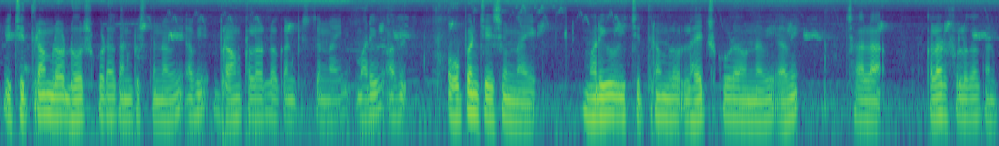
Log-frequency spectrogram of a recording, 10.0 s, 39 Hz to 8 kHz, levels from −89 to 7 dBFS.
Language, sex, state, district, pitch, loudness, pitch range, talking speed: Telugu, male, Telangana, Mahabubabad, 115 Hz, -21 LUFS, 110-120 Hz, 160 wpm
